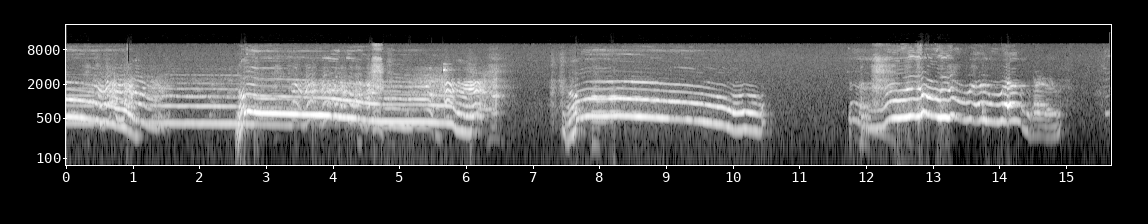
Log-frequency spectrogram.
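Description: A beagle gives long, wavering howls that slide downward, in three drawn-out bouts.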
